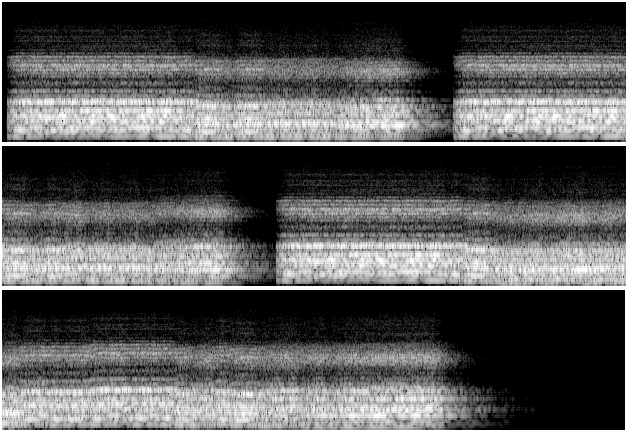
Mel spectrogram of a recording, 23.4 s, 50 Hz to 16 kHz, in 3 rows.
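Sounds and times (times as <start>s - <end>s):
MIDI men's choir intro: 0.1s - 21.8s.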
